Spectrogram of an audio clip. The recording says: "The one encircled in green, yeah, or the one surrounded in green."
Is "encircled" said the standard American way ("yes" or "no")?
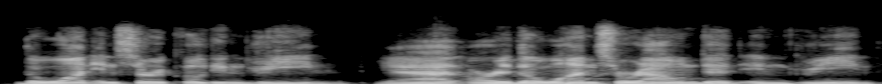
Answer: yes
